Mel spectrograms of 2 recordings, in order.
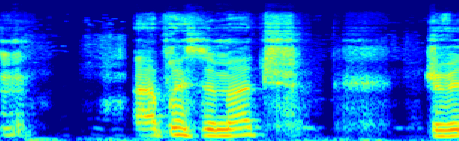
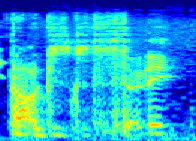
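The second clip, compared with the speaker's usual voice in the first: whispered; 4 semitones higher, 4 dB quieter than usual. Acted. Tasting the rice bowl.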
